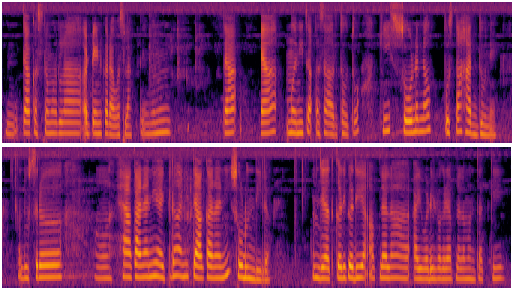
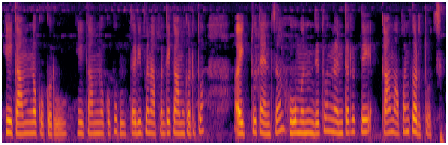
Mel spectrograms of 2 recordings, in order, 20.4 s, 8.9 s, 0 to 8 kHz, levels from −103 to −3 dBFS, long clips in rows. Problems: constant background noise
